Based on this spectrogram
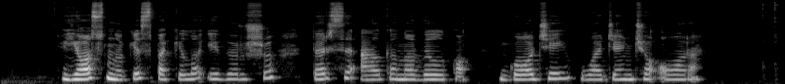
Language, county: Lithuanian, Kaunas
